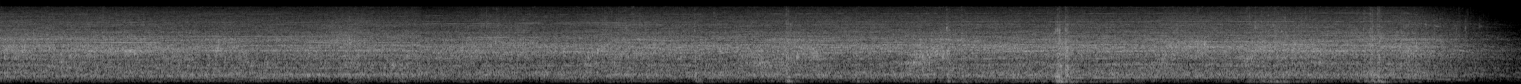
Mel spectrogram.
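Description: An electric mixer whisks homemade liquid magnesium chalk in a large batch, a loud steady high-pitched whirring drone that holds for the whole stretch before cutting off at the end.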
